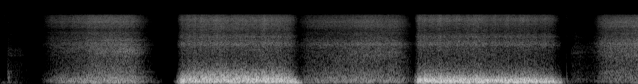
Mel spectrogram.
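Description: A person exhaling loudly through the nose: loud nasal breaths in a steady rhythm, with two stronger rushing exhales alternating with softer intakes, each lasting a second or more with brief pauses between.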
